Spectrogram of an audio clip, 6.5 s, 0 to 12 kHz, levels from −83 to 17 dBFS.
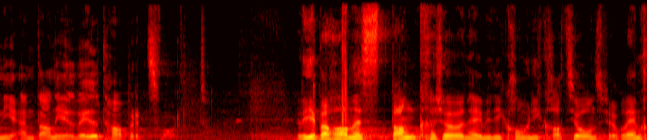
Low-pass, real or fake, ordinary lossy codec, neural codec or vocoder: none; fake; none; vocoder, 24 kHz, 100 mel bands, Vocos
